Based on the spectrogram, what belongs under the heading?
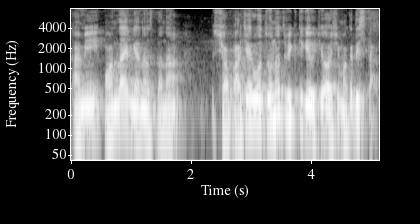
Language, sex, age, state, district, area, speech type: Goan Konkani, male, 60+, Goa, Canacona, rural, spontaneous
